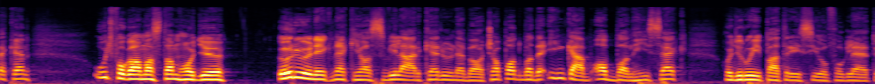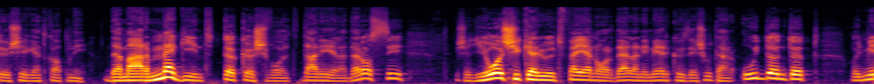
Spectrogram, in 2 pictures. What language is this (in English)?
Hungarian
